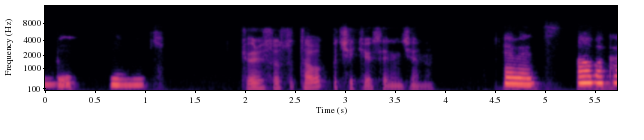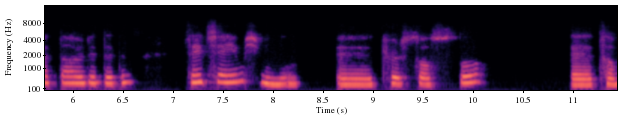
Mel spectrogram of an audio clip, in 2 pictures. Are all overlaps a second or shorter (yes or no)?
yes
